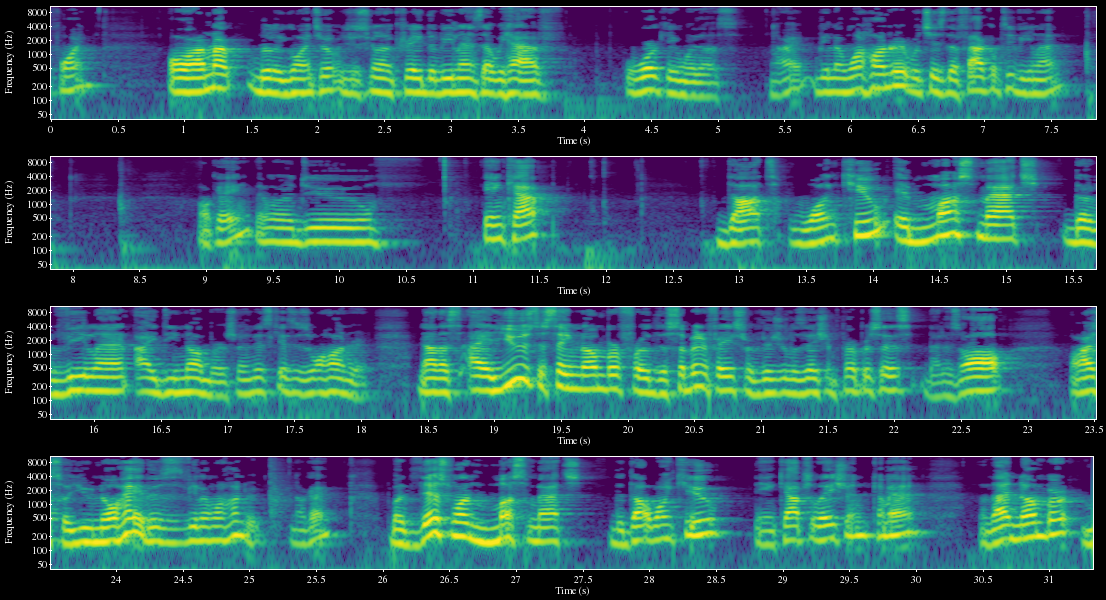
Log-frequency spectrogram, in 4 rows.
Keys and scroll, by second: 7.7 Return, 10.7-12.7 typing, 12.9 Tab, 17.1 1, 17.4 0.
